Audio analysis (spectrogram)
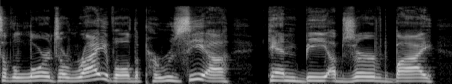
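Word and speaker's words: παρουσία: The coming of the Lord, when I say the parousia, some people say parousia or something like that, but I believe the Greek is pronounced parousia.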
